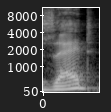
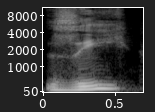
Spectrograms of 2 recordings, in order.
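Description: First: The letter is said the British way, zed. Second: The letter is said the American way, zee.

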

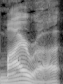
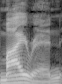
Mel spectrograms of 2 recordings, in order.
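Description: First: The name is said like Myra. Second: The name is said like Myron. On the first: "I've been saying her name wrong" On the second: "I've been saying her name wrong"

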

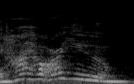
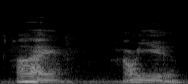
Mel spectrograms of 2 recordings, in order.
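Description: First: It is said in a sweet, warm tone. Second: It is said in a cold, hurtful tone.

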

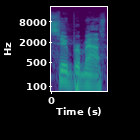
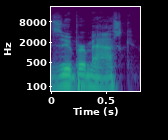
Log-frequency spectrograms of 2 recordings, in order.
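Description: First: The name is said in a plain English way. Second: The name is said so it sounds German. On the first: This is the intended pronunciation. "I guess it's supposed to be pronounced Super Mask" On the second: It makes the name sound like Ubermensch. "I will be pronouncing it Super Mask, which makes it sound very German"

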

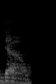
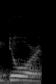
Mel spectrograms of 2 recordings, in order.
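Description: First: It is said in a Southern accent, r dropped. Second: It is said in the speaker's own accent.

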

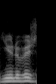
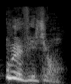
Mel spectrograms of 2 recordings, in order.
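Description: First: It is said with a plain American accent. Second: It is said with an exaggerated Spanish accent.

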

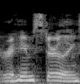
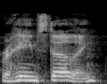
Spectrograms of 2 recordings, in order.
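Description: First: It is said in his normal American accent. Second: It is said in a put-on British accent.

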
